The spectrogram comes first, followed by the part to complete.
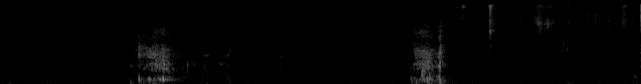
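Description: A quiet room with two short breathing noises, then a few faint clicks near the end as the wire-wrapped juggling balls start being thrown and caught.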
